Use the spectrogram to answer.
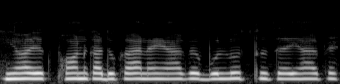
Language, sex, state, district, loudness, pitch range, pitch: Hindi, male, Bihar, West Champaran, -14 LUFS, 255-260 Hz, 255 Hz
